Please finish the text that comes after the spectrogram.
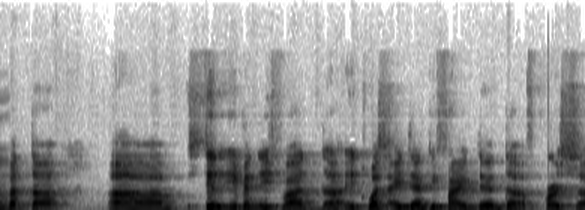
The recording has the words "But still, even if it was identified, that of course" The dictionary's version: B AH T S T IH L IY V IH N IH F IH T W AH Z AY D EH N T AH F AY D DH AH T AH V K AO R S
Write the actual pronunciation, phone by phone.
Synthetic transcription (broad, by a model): B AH T S T IH L IY V IH N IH F IH T W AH S AY D EH N T AH F AY D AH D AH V K AO R S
